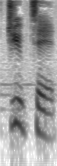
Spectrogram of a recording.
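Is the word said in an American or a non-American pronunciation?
non-American. It is said in a non-American pronunciation. The speaker calls it right. "the word is duty"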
